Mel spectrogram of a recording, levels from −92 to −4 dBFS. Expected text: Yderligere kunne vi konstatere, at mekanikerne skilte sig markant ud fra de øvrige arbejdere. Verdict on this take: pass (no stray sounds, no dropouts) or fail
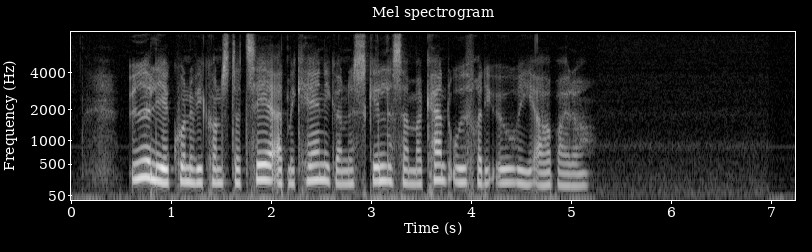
pass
